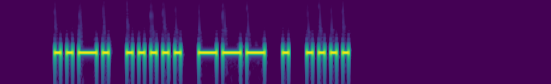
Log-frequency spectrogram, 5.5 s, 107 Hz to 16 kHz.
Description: Morse code, heard as a keyed tone, about 20 wpm, 700 Hz. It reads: F5OEH
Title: DXCC-100 Call Signs - 5 Characters - 20wpm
